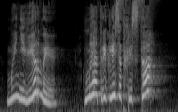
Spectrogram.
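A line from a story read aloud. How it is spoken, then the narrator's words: Exclaimed. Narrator (Russian): воскликнул Павел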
